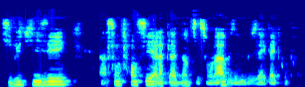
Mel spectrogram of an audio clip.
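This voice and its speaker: A man with a fairly low, husky voice gives a slide-based pronunciation lesson. He explains calmly, often pausing on "euh" and slowing down to model each sound. The recording is dull and lo-fi. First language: French. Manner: explains calmly, demonstrates English sounds slowly, frequent "euh" fillers. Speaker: English pronunciation teacher.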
